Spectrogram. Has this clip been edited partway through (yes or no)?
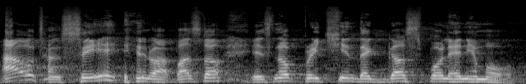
no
